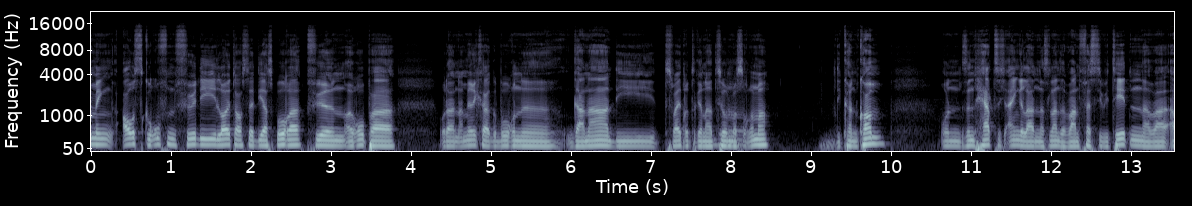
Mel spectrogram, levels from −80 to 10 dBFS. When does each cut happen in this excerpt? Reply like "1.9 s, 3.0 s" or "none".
2.7 s, 7.4 s, 9.3 s, 10.9 s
